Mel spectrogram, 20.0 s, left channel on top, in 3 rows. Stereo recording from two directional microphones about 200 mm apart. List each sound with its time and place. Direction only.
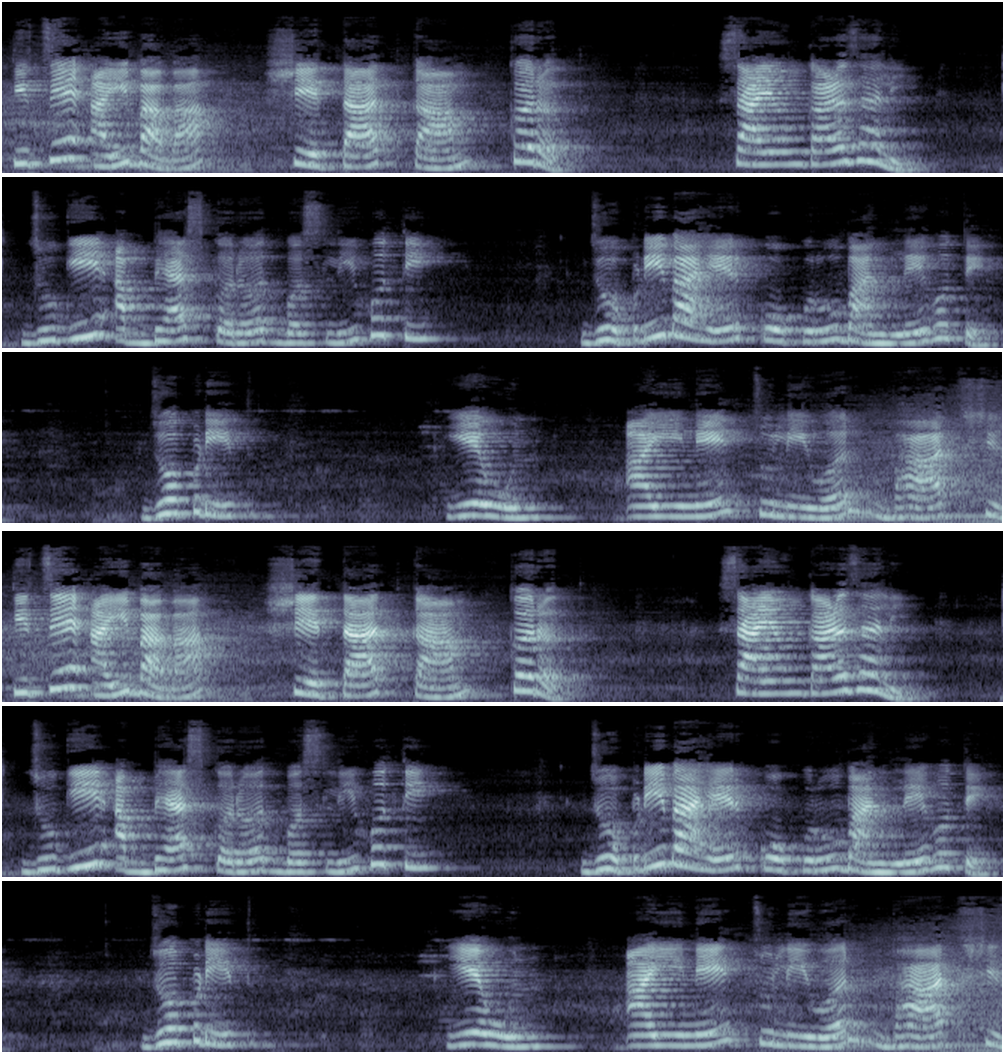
0.0 s a woman's voice: 10° left (ahead or behind)
4.7 s a woman's voice: 15° left (ahead or behind)
10.6 s a woman's voice: 15° left (ahead or behind)
14.3 s a woman's voice: 10° left (ahead or behind)
16.3 s a woman's voice: 15° left (ahead or behind)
